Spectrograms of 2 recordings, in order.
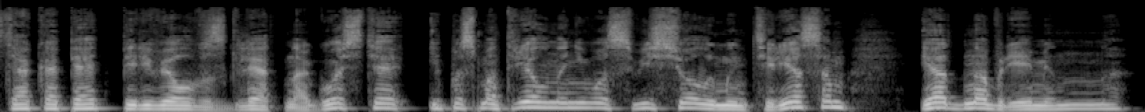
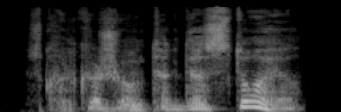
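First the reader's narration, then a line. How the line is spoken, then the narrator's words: Hoarse, strained voice. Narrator (Russian): спросил мистер Стивенс хриплым, сдавленным голосом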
